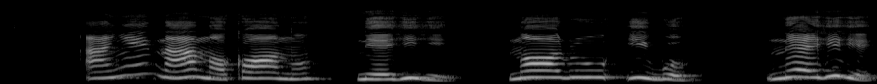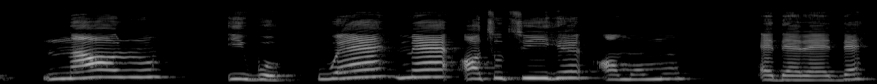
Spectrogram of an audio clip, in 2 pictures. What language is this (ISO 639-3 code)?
ibo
